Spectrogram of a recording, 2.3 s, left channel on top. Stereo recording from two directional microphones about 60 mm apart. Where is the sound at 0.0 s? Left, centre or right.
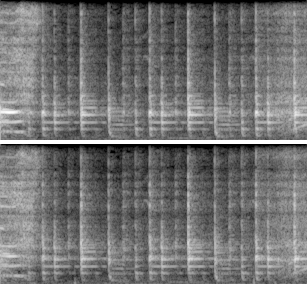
Left.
